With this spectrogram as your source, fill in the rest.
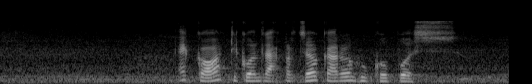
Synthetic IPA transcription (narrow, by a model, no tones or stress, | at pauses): ʔɛkɔd̪̥i̤kont̪ɾa̰ʔkərd̥ʒ̥ɔ̤kaɾoɦuɡ̥o̤b̥ɔ̤s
